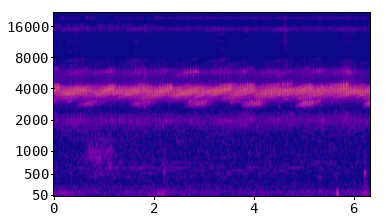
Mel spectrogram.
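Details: Many frogs calling together in spring, a dense, steady high-pitched chorus of overlapping trilling calls with no breaks, plus a few faint low thumps underneath.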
